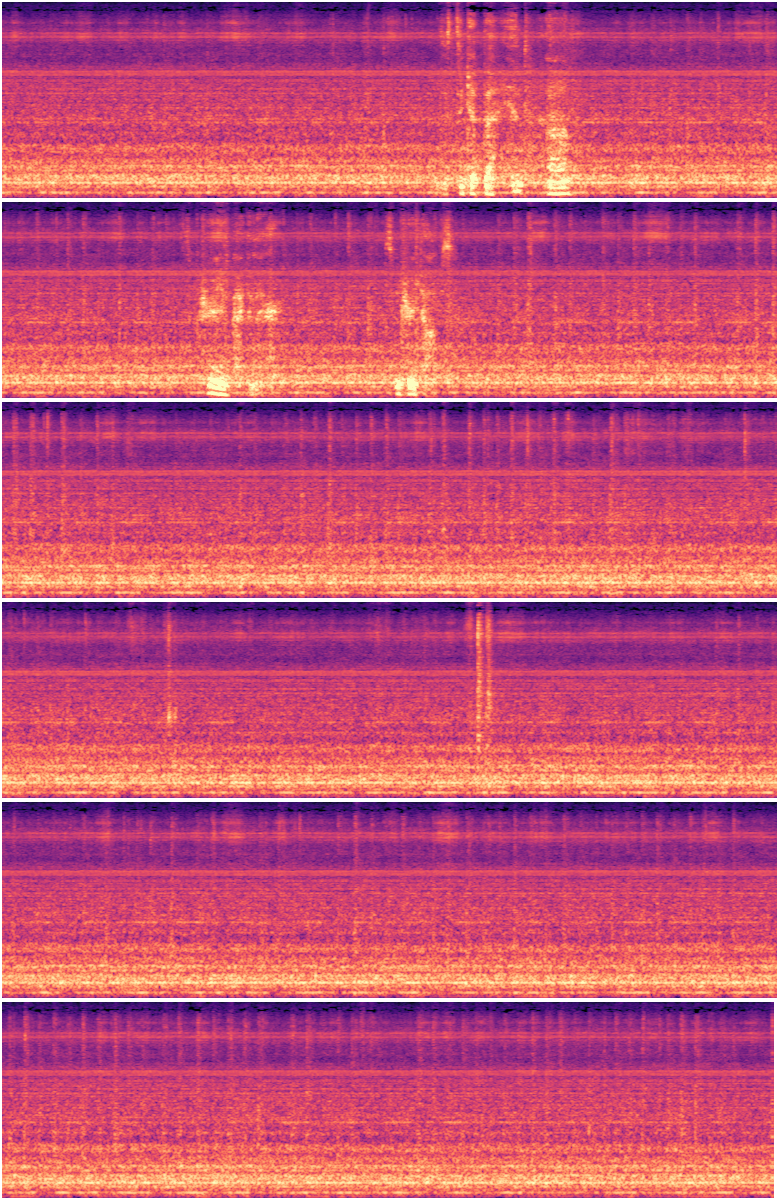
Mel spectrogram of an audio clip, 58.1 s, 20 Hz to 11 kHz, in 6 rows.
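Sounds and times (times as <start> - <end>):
room hum: 0.0 - 58.0
brush dabbing paint on canvas: 7.8 - 35.4, 37.3 - 58.0.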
